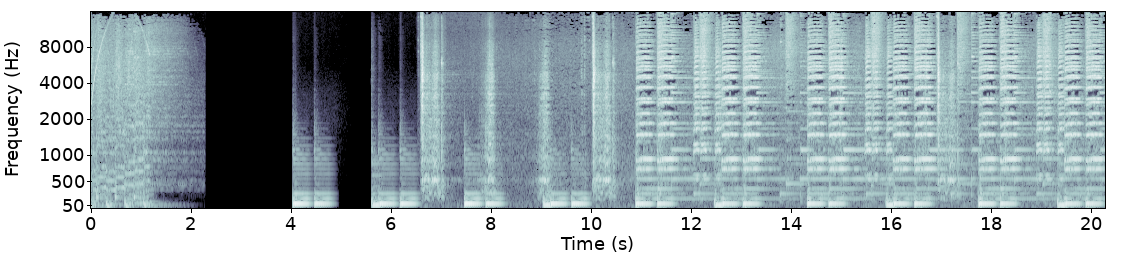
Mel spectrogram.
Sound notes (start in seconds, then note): 0.0 upbeat rock music; 6.5 engine revving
